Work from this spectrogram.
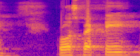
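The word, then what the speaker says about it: perspective: अगर आप स्पीकिंग में यूज कर रहे हो तो your pronunciation must be clear, तो PER होगा, RE नहीं होगा, ठीक है।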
